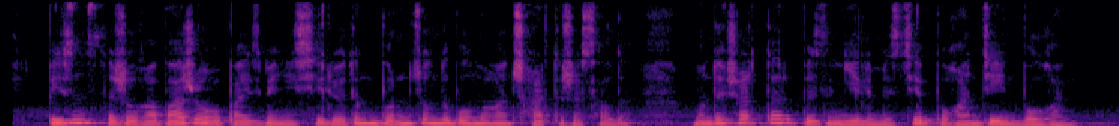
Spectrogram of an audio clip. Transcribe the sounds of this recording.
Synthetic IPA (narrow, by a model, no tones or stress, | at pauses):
b̥ijznest̪eʒəlˠʁɑbɑɾʒo̞ʁəpʰɑjəzbe̞nese̞̰lewd̪ɪŋbʊɾənso̞ŋd̪əbo̞lˠmɑʁɑnʃəʁɑɾt̪əʒɑsɑlˠd̪ə | mʊnd̪ɑjʃɑɾt̪ːɑɾbɪzd̪ɪŋe̞lɪmɪzd̪e̞bʊʁɑnd̪e̞jɪnbo̞lˠʁɑn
